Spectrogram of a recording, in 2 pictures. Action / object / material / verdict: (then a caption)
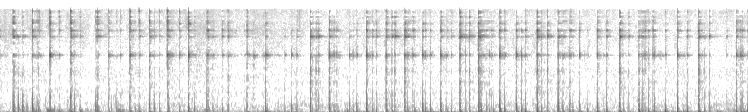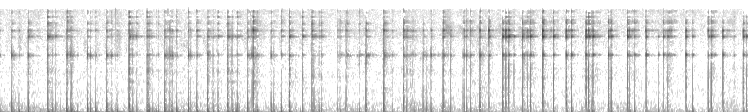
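tap / glass bottle / glass / none. Gloved fingertips and nails rapidly tap an empty, hollow, clear glass Coca Cola bottle with a red label and red metal cap, held close to the microphone. The tapping is quick and continuous, making bright, high clinks that die away almost at once over soft, low thuds.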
